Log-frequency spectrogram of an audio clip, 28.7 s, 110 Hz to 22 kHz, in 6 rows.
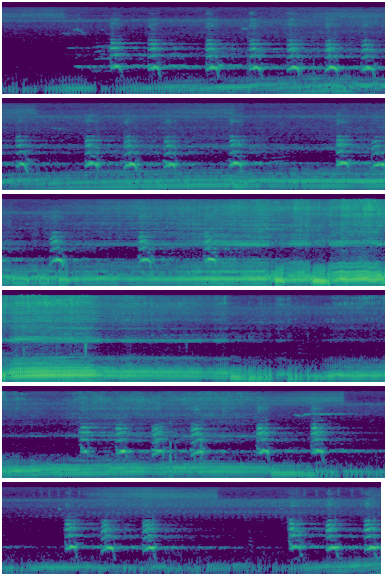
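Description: A dog barking in runs of quick barks, about two a second, over the small single-cylinder four-stroke engine of a Honda CRF50 minibike running across the field, its engine growing louder as it passes close about halfway through and then fading away.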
